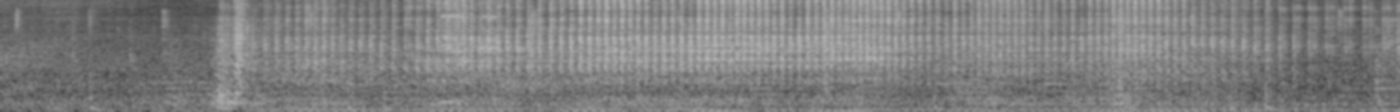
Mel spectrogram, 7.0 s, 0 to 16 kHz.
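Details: Honda Activa 6G (BS6) scooter at 24,000 km, run without engine oil, kick-started since the self-starter doesn't work: rough, uneven running with harsh clattering over a low note; engine noise damaged by oil starvation.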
